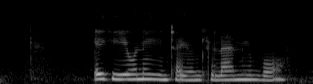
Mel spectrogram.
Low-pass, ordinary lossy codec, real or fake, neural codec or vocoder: 14.4 kHz; none; fake; codec, 44.1 kHz, 3.4 kbps, Pupu-Codec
